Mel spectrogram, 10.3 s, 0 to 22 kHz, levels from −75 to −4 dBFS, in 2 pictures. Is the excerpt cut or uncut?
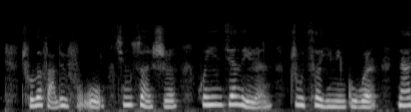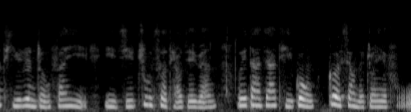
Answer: cut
